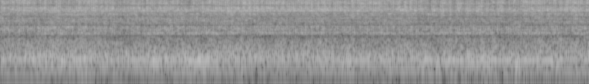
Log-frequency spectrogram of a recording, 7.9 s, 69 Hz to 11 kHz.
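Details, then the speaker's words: TS400 cut-off saw after ultrasonic carburettor cleaning (an issue was found on the diaphragm side), idle raised: loud, steady high-rev two-stroke roar with a harsh buzzy edge. A small bog remains while it breaks in. "I'm just trying to get that uh bog taken out of it it's a tiny little bog now it's still got to work itself in"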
